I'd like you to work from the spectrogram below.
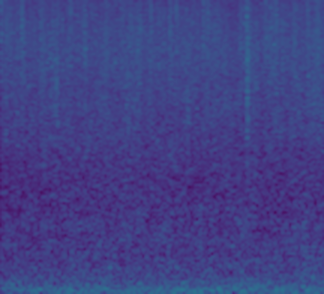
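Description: Fire burns in King's Quest as a loud, continuous, dense roar with no breaks, heard alone.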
